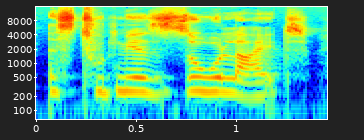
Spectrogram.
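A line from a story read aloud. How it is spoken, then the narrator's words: Shouting over thunder. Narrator (German): ruft er seinem Bruder über den Donner hinweg zu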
